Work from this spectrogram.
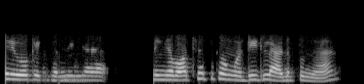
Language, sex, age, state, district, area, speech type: Tamil, female, 45-60, Tamil Nadu, Madurai, urban, conversation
